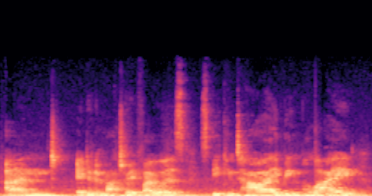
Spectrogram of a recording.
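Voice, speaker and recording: A woman, talking casually and thoughtfully about her own experience in a group discussion, pausing often. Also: on the low side, little pitch movement. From England. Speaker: discussion participant. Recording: very echoey, noisy room.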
